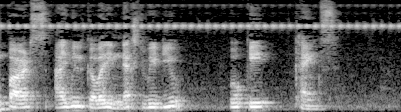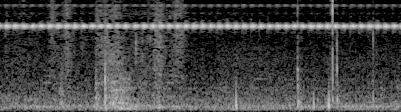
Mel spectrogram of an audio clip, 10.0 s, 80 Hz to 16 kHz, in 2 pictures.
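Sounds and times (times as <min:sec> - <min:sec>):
insect trilling: 0:00.0 - 0:10.0.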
